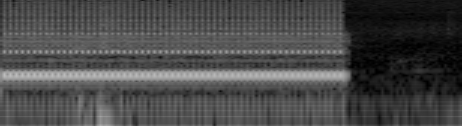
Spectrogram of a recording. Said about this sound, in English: we're going to try to get some more people on the phone now.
